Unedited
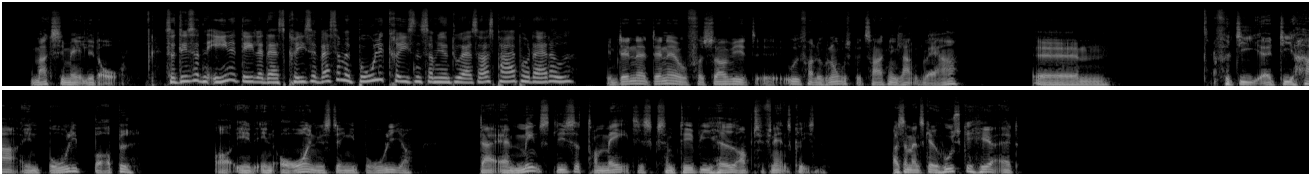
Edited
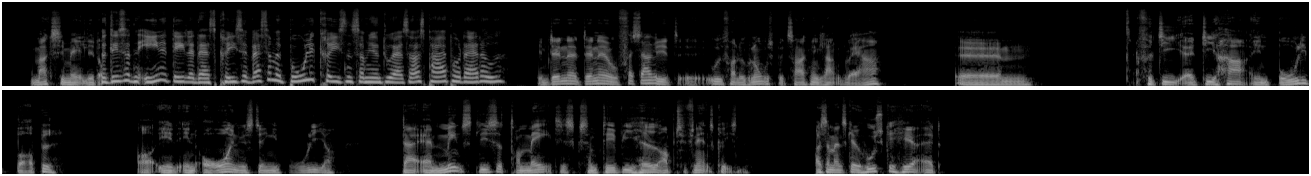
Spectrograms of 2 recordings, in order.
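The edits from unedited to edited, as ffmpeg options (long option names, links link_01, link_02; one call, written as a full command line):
ffmpeg -i in.wav -filter_complex "[0:a]asplit=5[link_01][link_02][link_03][link_04][link_05];[link_01]atrim=end=1.002[link_06];[link_02]atrim=start=1.688:end=6.944[link_07];[link_03]atrim=start=6.94:end=7.32,asetpts=PTS-STARTPTS,asetrate=56889,aresample=44100[link_08];[link_04]atrim=start=7.316:end=16.69,asetpts=PTS-STARTPTS,afade=type=out:start_time=9.37:duration=0.004:curve=hsin[link_09];[link_05]atrim=start=16.69,asetpts=PTS-STARTPTS,afade=type=in:duration=0.31[link_10];[link_06][link_07]acrossfade=duration=0.004:curve1=hsin:curve2=hsin[link_11];[link_11][link_08]acrossfade=duration=0.004:curve1=hsin:curve2=hsin[link_12];[link_09][link_10]concat=n=2:v=0:a=1[link_13];[link_12][link_13]acrossfade=duration=0.004:curve1=hsin:curve2=hsin" out.wav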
